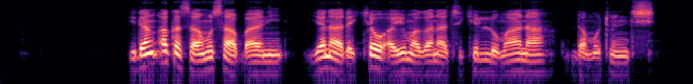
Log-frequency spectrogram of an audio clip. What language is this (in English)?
Hausa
